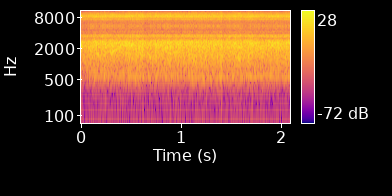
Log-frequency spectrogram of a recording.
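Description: Steady hiss of shortwave band noise from the loudspeaker of a homebrew direct-conversion receiver tuned to 20 metre single-sideband, in a pause in the received speech. The hiss is narrow and thin, with almost no bass.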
